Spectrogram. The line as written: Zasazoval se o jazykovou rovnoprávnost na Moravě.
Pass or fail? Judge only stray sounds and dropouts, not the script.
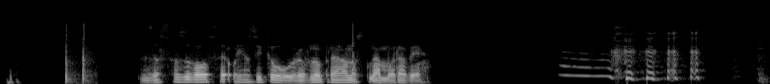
fail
